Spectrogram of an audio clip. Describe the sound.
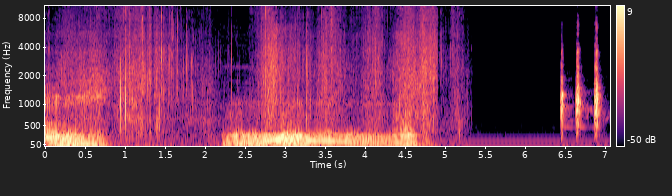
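A hen clucks excitedly, a busy run of rustling, scratchy clucks for about five seconds, then a brief quiet before three short, sharp bursts close together.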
